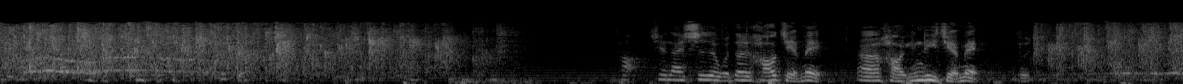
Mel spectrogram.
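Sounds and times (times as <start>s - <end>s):
audience applause: 0.0s - 5.0s, 10.3s - 11.8s
speech: 1.4s - 2.3s, 6.6s - 10.5s.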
